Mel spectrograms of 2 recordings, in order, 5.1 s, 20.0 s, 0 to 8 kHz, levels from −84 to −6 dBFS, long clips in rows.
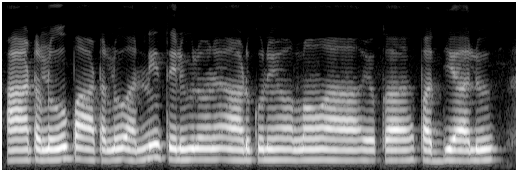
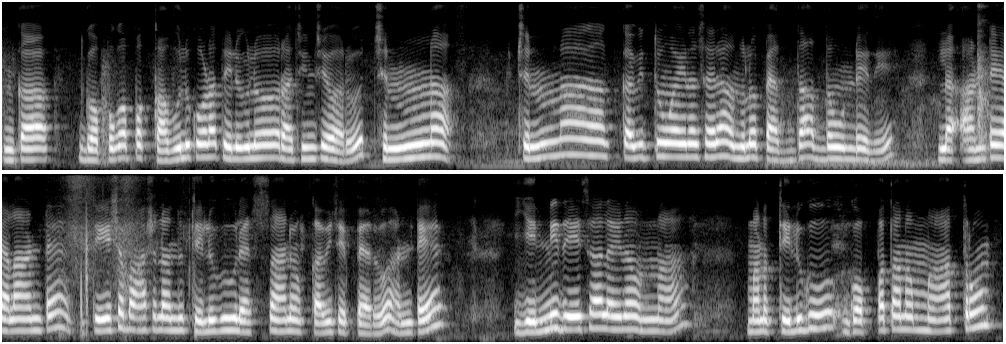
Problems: background sounds at intervals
